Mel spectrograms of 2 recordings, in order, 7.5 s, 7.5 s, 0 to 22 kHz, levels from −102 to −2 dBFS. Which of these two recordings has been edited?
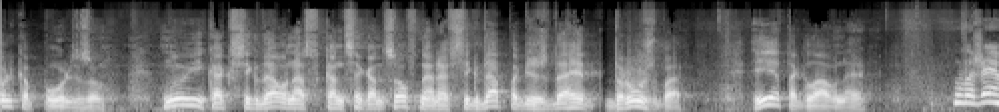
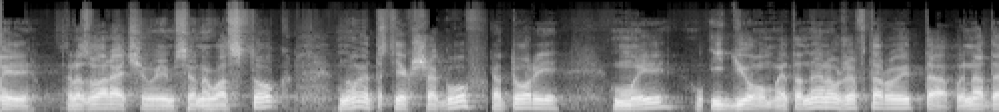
second; 2 cuts; at 2.8 s, 5.2 s

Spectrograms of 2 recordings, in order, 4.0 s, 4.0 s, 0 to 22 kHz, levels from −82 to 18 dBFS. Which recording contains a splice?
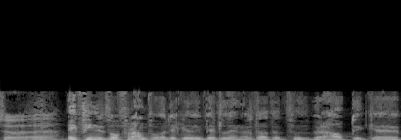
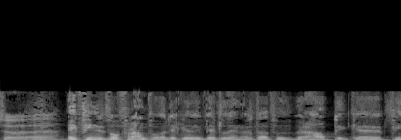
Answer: second; 1 cut; at 2.7 s

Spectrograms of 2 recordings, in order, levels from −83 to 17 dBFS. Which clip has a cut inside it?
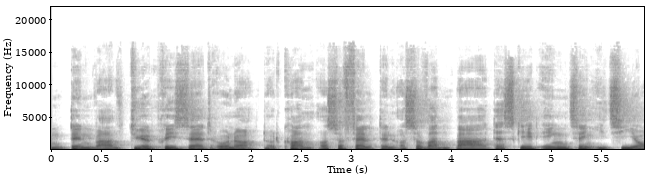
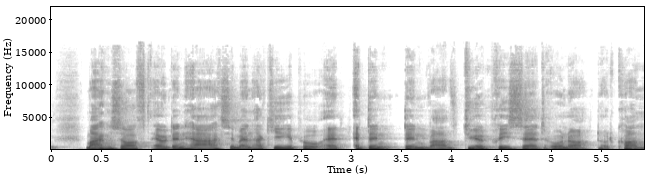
second; 2 cuts; at 3.0 s, 3.5 s

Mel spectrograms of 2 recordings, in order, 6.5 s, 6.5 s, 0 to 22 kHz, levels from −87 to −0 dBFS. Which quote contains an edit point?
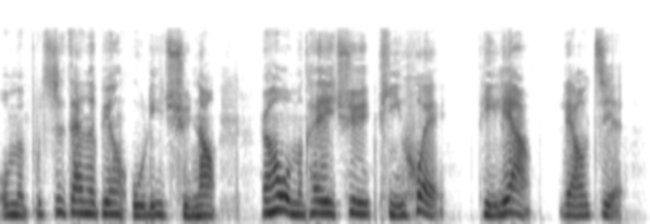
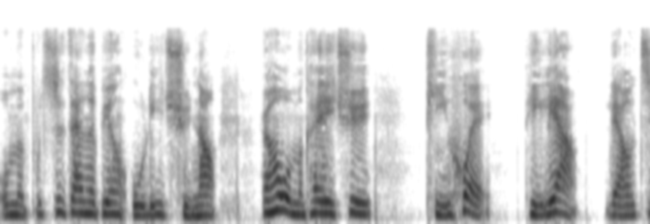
first; 1 cut; at 3.8 s

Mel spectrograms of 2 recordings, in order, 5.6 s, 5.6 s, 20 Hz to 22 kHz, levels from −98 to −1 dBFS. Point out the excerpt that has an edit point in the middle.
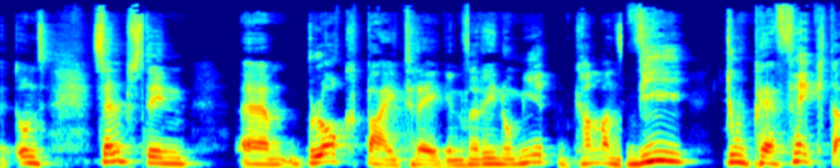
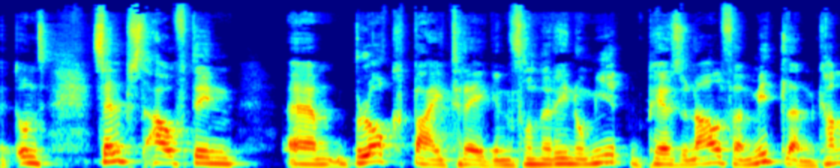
first; 4 cuts; at 0.9 s, 3.1 s, 3.8 s, 4.1 s

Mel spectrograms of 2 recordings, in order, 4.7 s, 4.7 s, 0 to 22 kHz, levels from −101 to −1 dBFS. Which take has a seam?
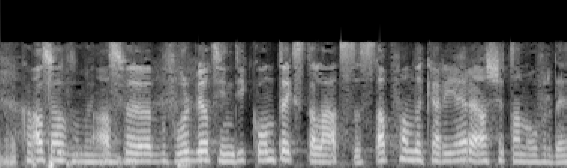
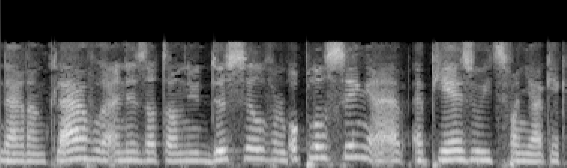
second; 2 cuts; at 2.4 s, 3.4 s

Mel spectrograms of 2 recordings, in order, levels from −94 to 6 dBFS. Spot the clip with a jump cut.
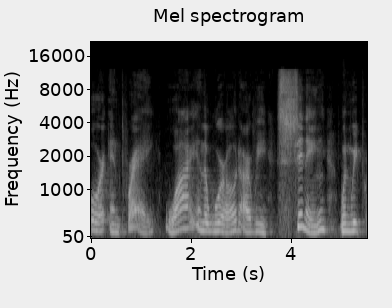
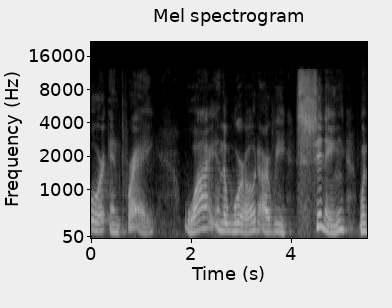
first; 1 cut; at 1.4 s

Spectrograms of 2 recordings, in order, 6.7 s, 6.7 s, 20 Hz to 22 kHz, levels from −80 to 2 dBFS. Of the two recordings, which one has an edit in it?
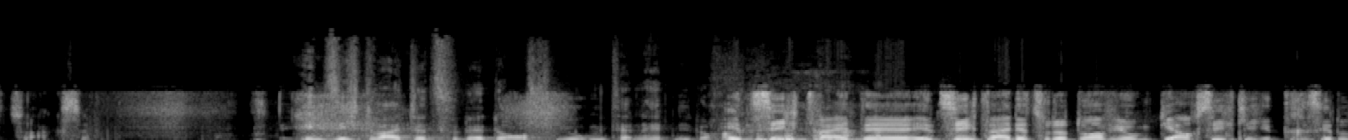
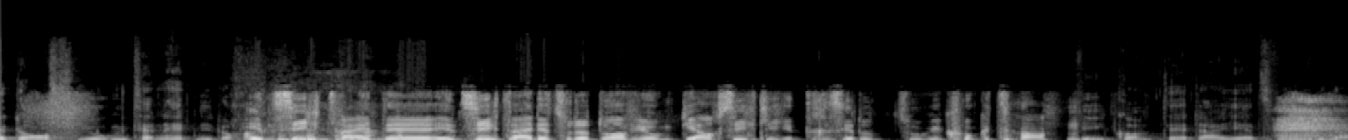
first; 1 cut; at 1.4 s

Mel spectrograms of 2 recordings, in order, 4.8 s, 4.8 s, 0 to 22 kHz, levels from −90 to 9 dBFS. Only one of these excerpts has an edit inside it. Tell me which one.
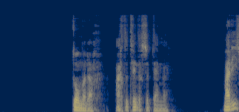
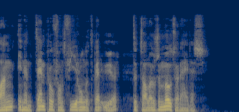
second; 3 cuts; at 1.3 s, 1.9 s, 2.7 s

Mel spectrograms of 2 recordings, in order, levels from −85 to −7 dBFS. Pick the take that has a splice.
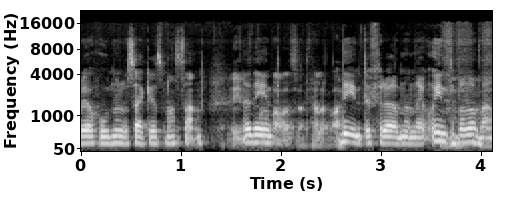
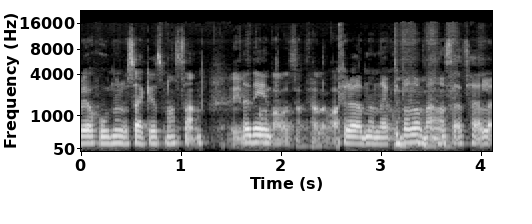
second; 2 cuts; at 2.6 s, 3.1 s

